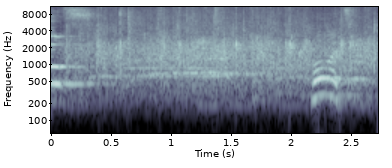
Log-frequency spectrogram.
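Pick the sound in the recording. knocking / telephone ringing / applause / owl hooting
applause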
